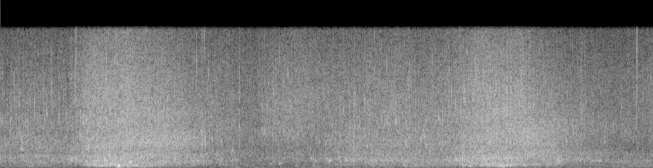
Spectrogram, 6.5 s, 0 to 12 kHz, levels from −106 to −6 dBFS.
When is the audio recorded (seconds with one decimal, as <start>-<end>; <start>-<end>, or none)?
0.0-6.5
